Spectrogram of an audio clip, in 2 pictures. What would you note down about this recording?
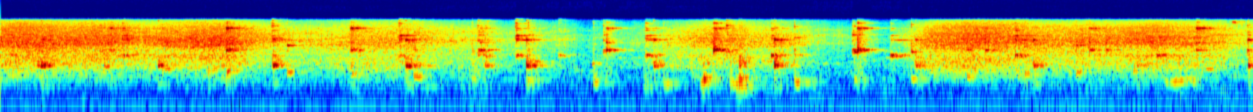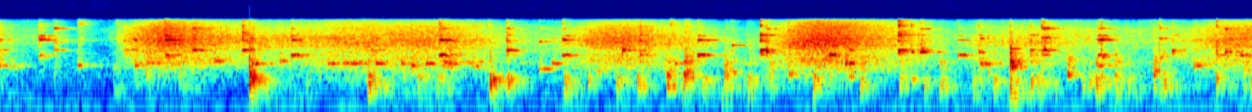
After appreciating various soundscapes on this site, we recorded the soundscape of the music classroom. The students remained silent for the first minute to record the sounds coming from outside the room. Then, each student received an instrument and participated in a free improvisation, creating the music throughout its performance. When students from another class passed through the classroom door, we returned to the silence and restarted playing later to finish our music. Depois de apreciar várias paisagens sonoras no site, gravamos a paisagem sonora da sala de música. Os alunos permaneceram em silêncio durante o primeiro minuto para registrar os sons fora da sala de música. Em seguida, cada aluno recebeu um instrumento e participou de uma improvisação livre, criando a música à medida que ela era executada. Quando os alunos de outra turma passavam pela porta da sala, voltamos ao silêncio e só voltamos mais tarde para terminar a música.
